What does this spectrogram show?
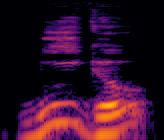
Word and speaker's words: Mego: Mego, pronounced Mego, Corporation was started by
